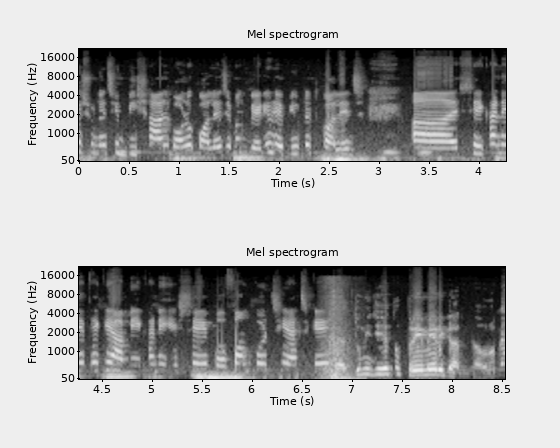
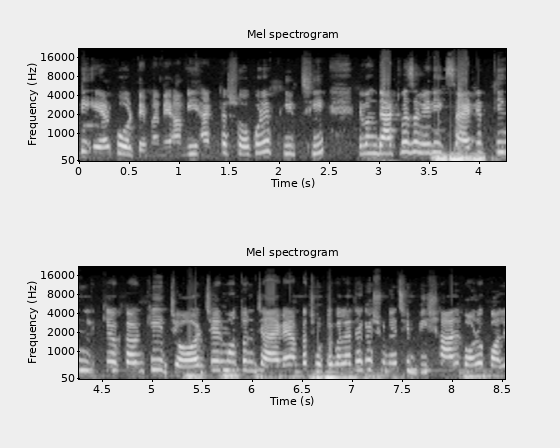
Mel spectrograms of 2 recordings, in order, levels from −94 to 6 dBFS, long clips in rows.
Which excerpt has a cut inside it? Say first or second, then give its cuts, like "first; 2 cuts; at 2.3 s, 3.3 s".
first; 1 cut; at 6.8 s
